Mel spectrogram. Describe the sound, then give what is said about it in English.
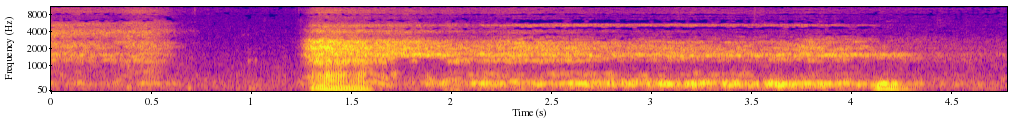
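A slow, deep breath is drawn in and let out, with a soft airy rush rising to a sustained whoosh, no talking over it. “Exhaling and then slowly again breathing in and taking a nice slow deep breath in, and you feel the energy of Divine Grace coming in, what we call nafas ar-rahmah, the breath of the merciful.”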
